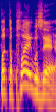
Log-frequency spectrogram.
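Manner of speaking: usual speaking voice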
